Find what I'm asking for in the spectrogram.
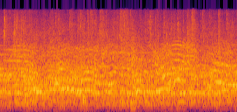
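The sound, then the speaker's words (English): A crowd of Palestinians rushing to secure food at a charity kitchen in northern Gaza: a dense, continuous roar of many overlapping voices shouting and chattering, with no pauses or single standout sound. “That's the sound of a charity kitchen in northern Gaza as Palestinians rush to secure food”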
